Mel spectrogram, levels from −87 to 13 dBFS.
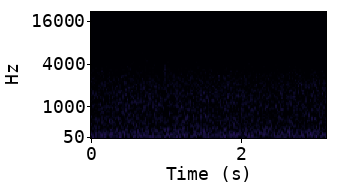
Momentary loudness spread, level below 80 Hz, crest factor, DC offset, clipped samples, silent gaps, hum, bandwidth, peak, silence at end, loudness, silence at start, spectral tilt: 1 LU; -84 dBFS; 14 dB; under 0.1%; under 0.1%; none; none; 19.5 kHz; -56 dBFS; 0 s; -68 LUFS; 0 s; -2.5 dB/octave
